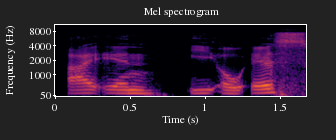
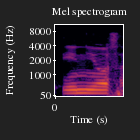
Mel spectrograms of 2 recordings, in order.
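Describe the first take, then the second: First: I N E O S said letter by letter; spelled out. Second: Ineos run together as one name; said as a word. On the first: Host unsure how the company is said, spelling out I N E O S. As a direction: spell out I N E O S, one letter at a time. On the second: Host unsure how the company is said, trying Ineos as one word. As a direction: say Ineos as a single word, not as letters. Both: Real, not acted. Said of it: "I don't know how you say it".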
